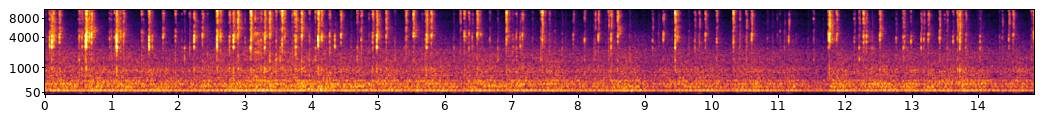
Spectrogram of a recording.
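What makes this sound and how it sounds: Fingernails tap rapidly on a clear plastic cosmetic spray bottle filled with pink liquid, held in both hands. The clip is a quiet, continuous run of sharp, bright clicks that die away almost at once, over a steady low hum.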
